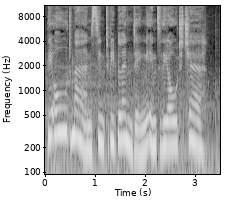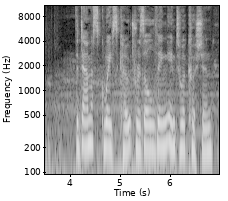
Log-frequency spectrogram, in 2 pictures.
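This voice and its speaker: A woman narrating a classic story in a measured, literary storytelling manner. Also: mid-range voice, warm tone, faint music behind.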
